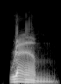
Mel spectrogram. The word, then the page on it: REM: American English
